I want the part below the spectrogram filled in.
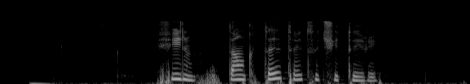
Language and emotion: Russian, neutral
